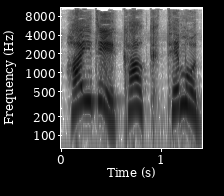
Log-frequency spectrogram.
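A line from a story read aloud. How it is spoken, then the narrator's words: Old woman shouting. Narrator (Turkish): diye bağırmış Teşo nene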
